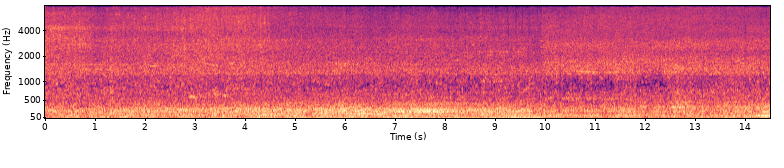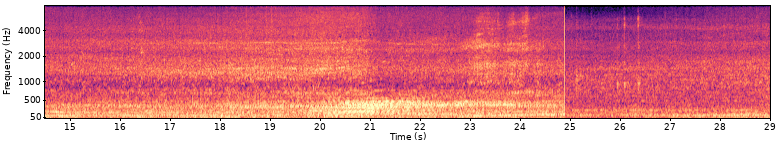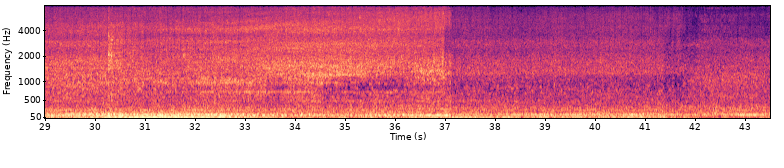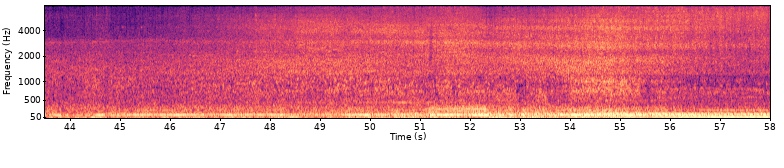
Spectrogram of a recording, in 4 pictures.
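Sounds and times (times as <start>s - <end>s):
car engines rumbling: 0.0s - 58.0s.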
